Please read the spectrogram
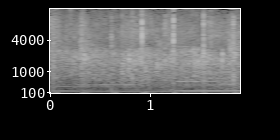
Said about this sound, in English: And if I can't get a clap for that, I don't know what I'm going to get a clap for.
